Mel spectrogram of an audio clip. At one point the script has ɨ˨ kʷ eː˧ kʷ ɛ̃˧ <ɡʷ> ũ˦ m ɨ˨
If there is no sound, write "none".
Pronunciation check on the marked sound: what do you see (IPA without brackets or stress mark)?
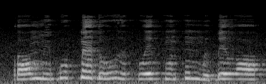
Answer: kʷ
